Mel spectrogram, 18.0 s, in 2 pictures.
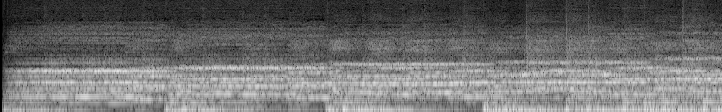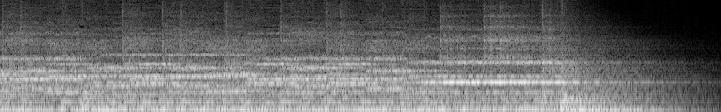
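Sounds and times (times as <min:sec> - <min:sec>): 
dramatic choral climax: 0:00.0 - 0:18.0.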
